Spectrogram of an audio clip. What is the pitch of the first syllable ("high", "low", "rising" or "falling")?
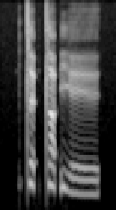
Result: high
